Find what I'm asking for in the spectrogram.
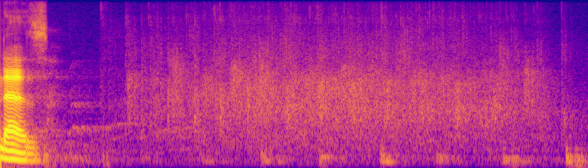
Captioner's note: audience applauding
